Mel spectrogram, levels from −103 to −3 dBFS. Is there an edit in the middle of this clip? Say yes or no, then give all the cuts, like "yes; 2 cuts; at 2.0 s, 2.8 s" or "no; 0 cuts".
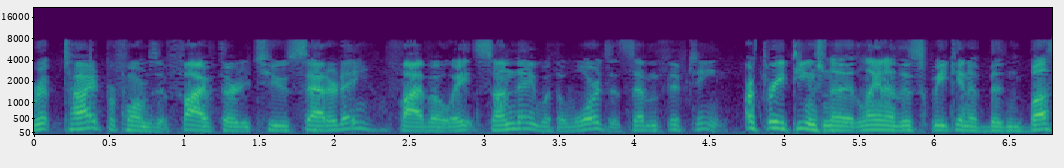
yes; 2 cuts; at 4.7 s, 5.3 s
